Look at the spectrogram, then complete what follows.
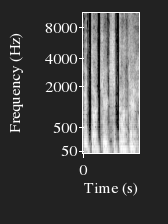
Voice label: Attack Robot Large, Barks, Battle; Warframe; Eximus Corpus Robotic Large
